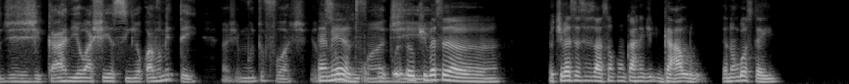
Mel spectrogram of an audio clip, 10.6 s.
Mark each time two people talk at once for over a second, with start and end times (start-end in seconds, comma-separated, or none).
4.0-5.5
